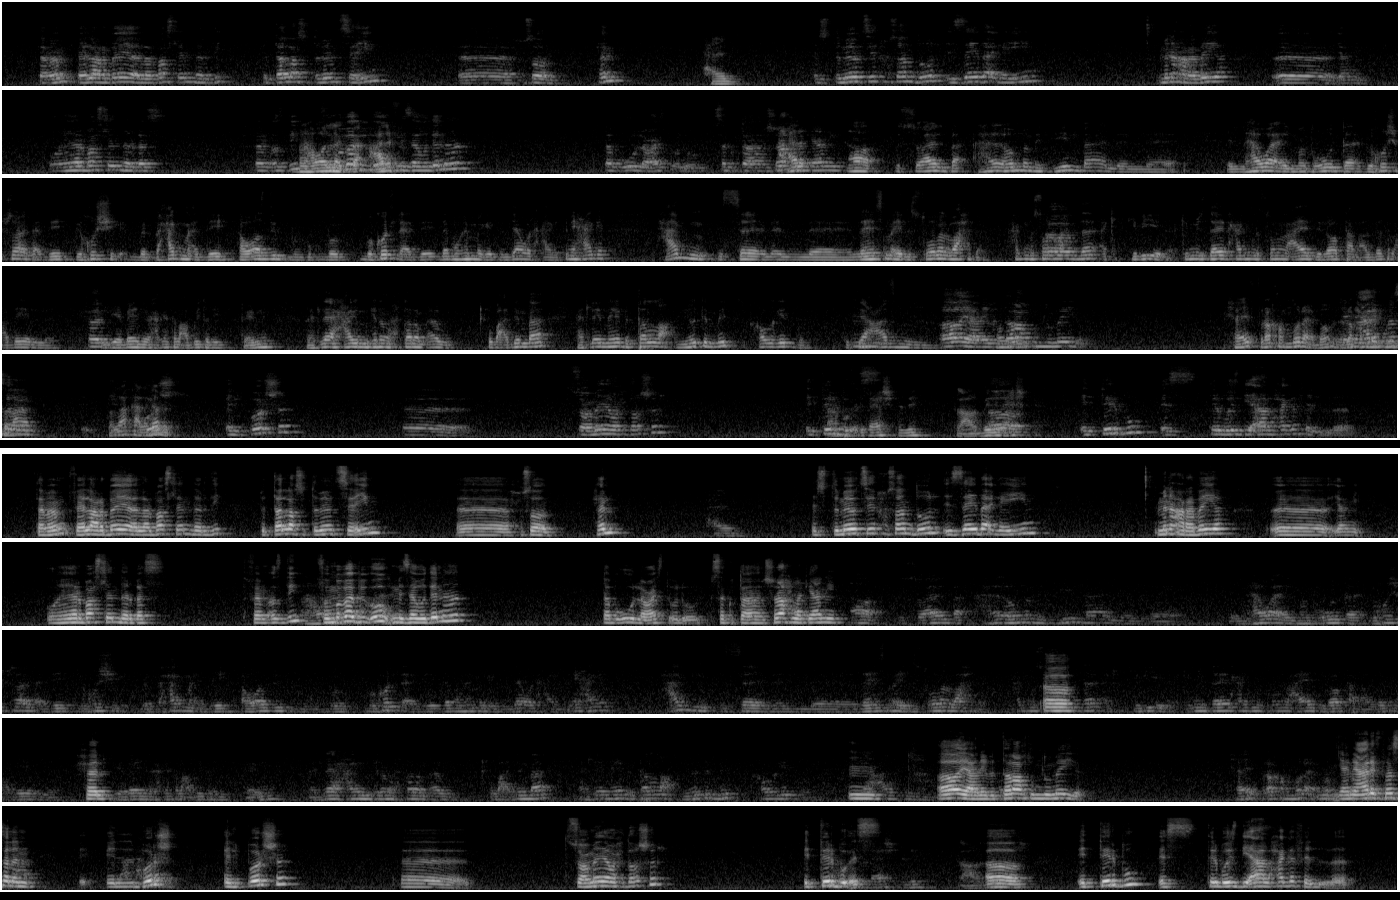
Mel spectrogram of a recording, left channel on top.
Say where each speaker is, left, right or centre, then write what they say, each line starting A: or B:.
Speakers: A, on the right; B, on the left.
A: تمام فهي العربيه الأربعة سلندر دي بتطلع 690 آه حصان حلو
B: حلو
A: ال 690 حصان دول ازاي بقى جايين من عربية آه يعني وهي أربعة سلندر بس أنت فاهم قصدي
B: ما انا هقول
A: فهم
B: لك
A: بقى
B: بقى
A: بيبقوا
B: عارف
A: مزودينها طب قول لو عايز تقول قول بس أنا كنت هشرح
B: عار...
A: لك يعني
B: اه السؤال بقى هل هم مدين بقى لل... الهواء المضغوط ده بيخش بسرعة قد ايه بيخش ب- بحجم قد ايه او قصدي ب... ب... بكتلة قد ايه ده مهم جدا دي اول حاجة تاني حاجة حجم الس... ال- ال- اللي هي اسمها إيه؟ الاسطوانة الواحدة حجم الاسطوانة
A: اه
B: الواحدة ده اكيد كبير اكيد مش زي الحجم الاسطوانة العادي اللي هو بتاع العربيات العادية ال...
A: حلو
B: الياباني والحاجات العبيطة دي فاهمني هتلاقي حجم كده محترم قوي وبعدين بقى هتلاقي ان هي بتطلع نيوتن متر قوي جدا تديها
A: امم
B: عزم
A: اه يعني بتطلع
B: قوي جدا
A: 800
B: شايف رقم مرعب
A: مم.
B: اهو الرقم
A: يعني عارف
B: ده ممكن
A: مثلا
B: يطلعك
A: البورش
B: يطلعك على جبل
A: البورشة آه 911 التربو
B: اه بس
A: اس
B: دي العشق دي العربية
A: اه
B: دي العشق
A: التربو اس التربو اس دي اعلى حاجة في ال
